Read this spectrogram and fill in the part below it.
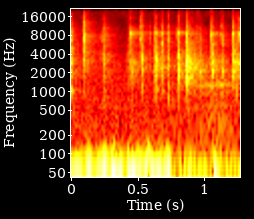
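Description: Rapid, light keystrokes on a computer keyboard while code is typed, a quiet, close, steady patter of clicks with no talking.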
